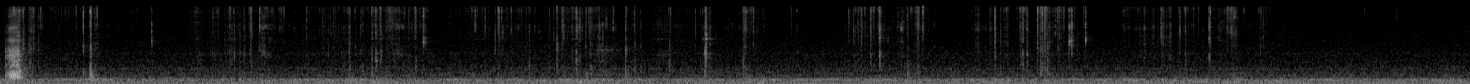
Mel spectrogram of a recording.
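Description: A metal box-cutter blade scrapes and shaves thin, crunchy curls from the surface of a palm-sized, solid oval bar of dry black soap held in the hand. The result is a steady bed of soft, gritty scraping with a low rumble underneath, dotted with brief, bright crackles and crunches and a sharper click at the very start.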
